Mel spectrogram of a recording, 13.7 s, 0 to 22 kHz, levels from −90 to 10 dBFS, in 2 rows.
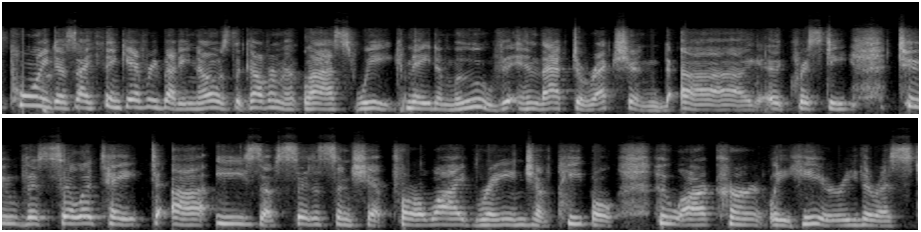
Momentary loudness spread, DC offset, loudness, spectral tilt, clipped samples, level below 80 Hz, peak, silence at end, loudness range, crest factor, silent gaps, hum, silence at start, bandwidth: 3 LU; under 0.1%; -21 LUFS; -3 dB/octave; under 0.1%; -66 dBFS; -4 dBFS; 0 s; 1 LU; 18 dB; none; none; 0 s; 9.2 kHz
